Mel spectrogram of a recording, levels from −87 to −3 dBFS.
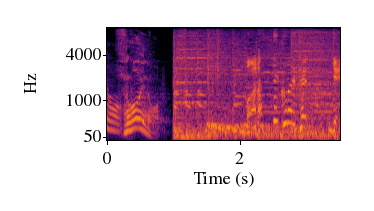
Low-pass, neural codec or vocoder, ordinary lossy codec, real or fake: none; none; none; real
